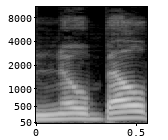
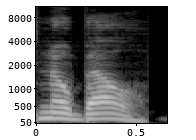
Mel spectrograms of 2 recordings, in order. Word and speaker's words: Nobel: The Nobel Peace Prize. And pay attention to the pronunciation there. In Sweden, it's Nobel. Nobel is an English pronunciation, but there in Sweden, the language is Swedish, right?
